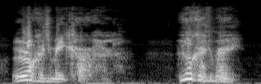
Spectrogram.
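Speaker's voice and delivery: booming, very loud, rough, creaky growl. Narrator reading an unseen voice calling to the Colonel: growl shaped into words. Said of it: "little more than a growl shaped into words".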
